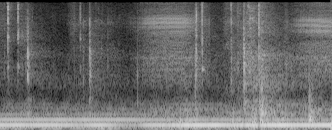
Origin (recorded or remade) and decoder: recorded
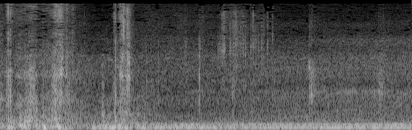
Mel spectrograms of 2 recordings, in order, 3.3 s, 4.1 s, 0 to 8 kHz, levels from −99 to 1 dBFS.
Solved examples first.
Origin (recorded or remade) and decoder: recorded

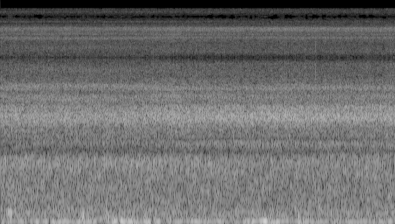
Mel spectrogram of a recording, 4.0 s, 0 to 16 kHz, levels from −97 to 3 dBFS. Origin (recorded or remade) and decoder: recorded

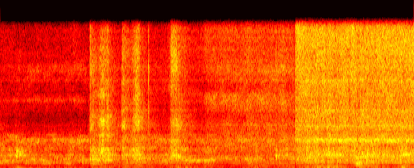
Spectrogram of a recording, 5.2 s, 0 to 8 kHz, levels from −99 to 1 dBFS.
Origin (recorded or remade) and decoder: remade, codec, SNAC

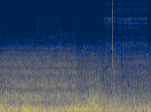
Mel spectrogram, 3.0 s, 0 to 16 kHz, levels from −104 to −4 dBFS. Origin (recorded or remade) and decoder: recorded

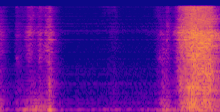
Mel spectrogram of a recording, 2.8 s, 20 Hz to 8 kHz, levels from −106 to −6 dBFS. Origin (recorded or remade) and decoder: remade, vocoder, HiFi-GAN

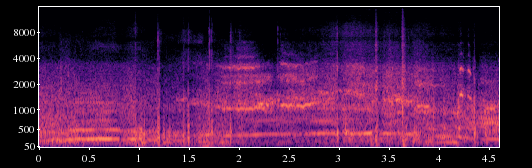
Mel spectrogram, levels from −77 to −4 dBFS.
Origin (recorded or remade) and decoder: remade, vocoder, BigVGAN v2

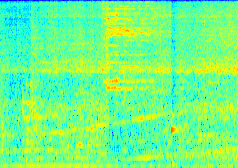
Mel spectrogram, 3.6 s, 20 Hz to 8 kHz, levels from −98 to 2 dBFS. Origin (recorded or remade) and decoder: recorded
